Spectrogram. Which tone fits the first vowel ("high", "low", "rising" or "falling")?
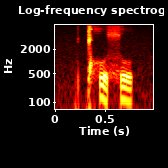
falling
